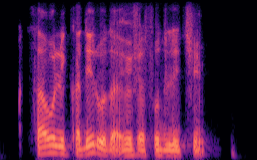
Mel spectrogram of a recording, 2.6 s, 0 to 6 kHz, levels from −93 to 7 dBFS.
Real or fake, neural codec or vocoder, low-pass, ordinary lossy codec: real; none; 5.4 kHz; Opus, 16 kbps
